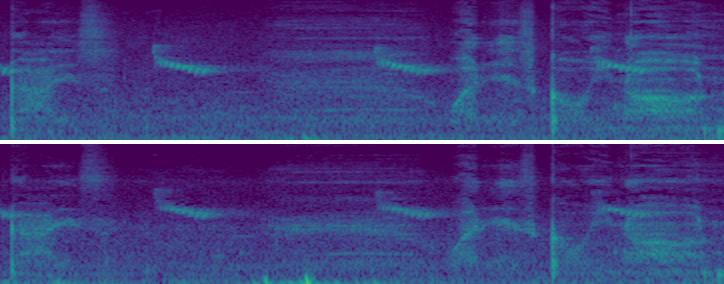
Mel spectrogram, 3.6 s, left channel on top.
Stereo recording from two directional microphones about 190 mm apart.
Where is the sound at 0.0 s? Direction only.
25° left (ahead or behind).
